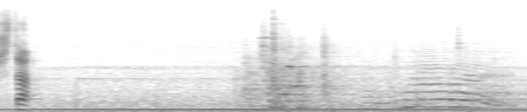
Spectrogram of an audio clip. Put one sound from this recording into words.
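Wooden cellar doors swing open.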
